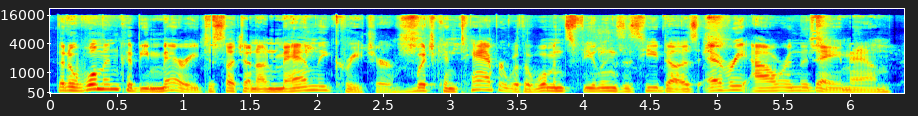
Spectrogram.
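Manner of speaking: ordinary delivery, nothing marked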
